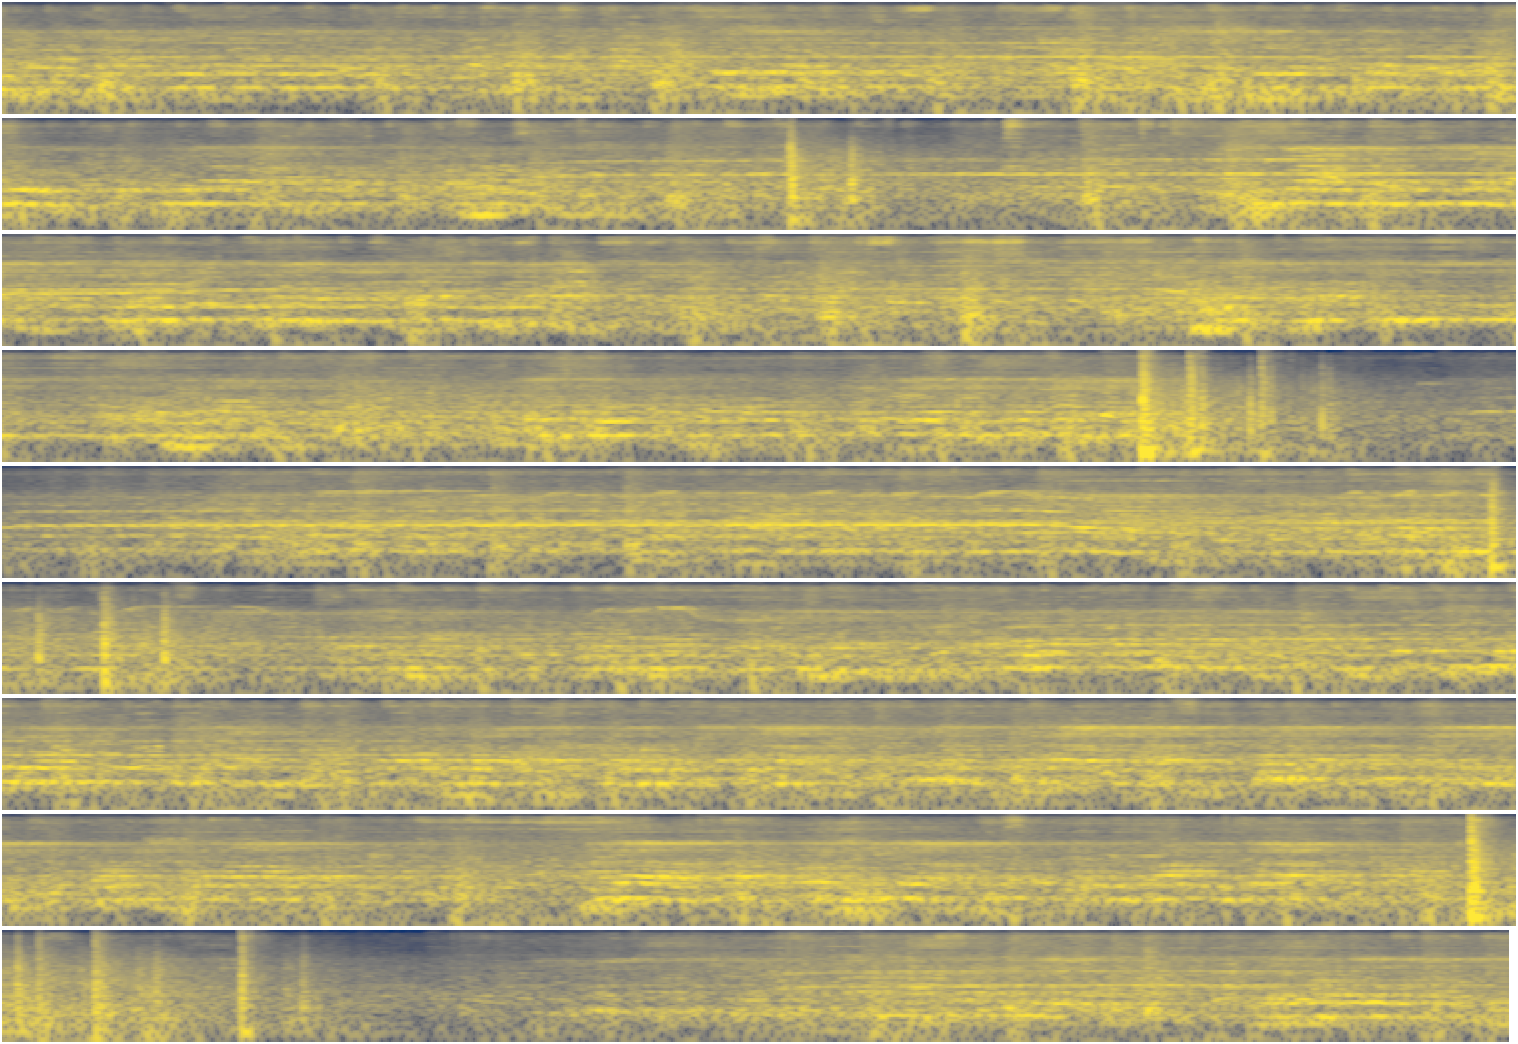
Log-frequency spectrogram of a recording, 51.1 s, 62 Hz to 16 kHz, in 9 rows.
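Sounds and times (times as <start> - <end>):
crowd noise: 0.0 - 51.0.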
